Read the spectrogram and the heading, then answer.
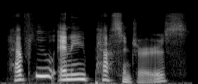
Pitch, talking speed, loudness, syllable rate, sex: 200 Hz, 120 wpm, -20 LUFS, 4.4 syllables/s, female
